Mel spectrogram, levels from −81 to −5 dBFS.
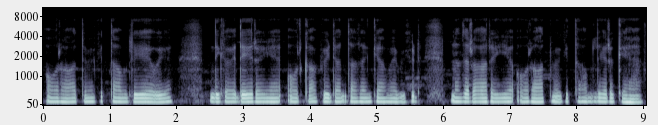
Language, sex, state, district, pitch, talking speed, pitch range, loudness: Hindi, male, Rajasthan, Nagaur, 125 Hz, 170 wpm, 125-130 Hz, -23 LUFS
